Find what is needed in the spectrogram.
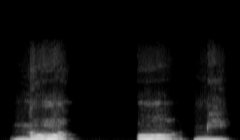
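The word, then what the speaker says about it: נָעֳמִי: Se a primeira sílaba tiver um kamatis, esse vai ser catana. Então eu leio essa palavra, esse nome próprio, como no omi.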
